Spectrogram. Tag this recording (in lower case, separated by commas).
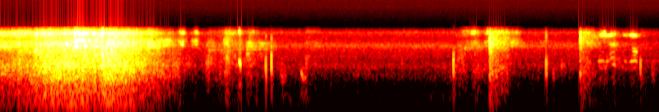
speech, vehicle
